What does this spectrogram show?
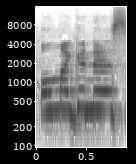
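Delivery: mock excited exclamation, pitch up; lightly voiced delighted stranger; retold excitement. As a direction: imitate her lighting up. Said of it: "And she was so excited".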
